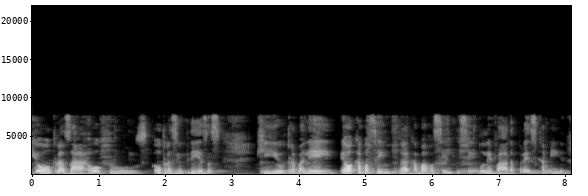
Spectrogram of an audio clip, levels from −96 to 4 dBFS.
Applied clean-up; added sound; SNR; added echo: classical method log-MMSE.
